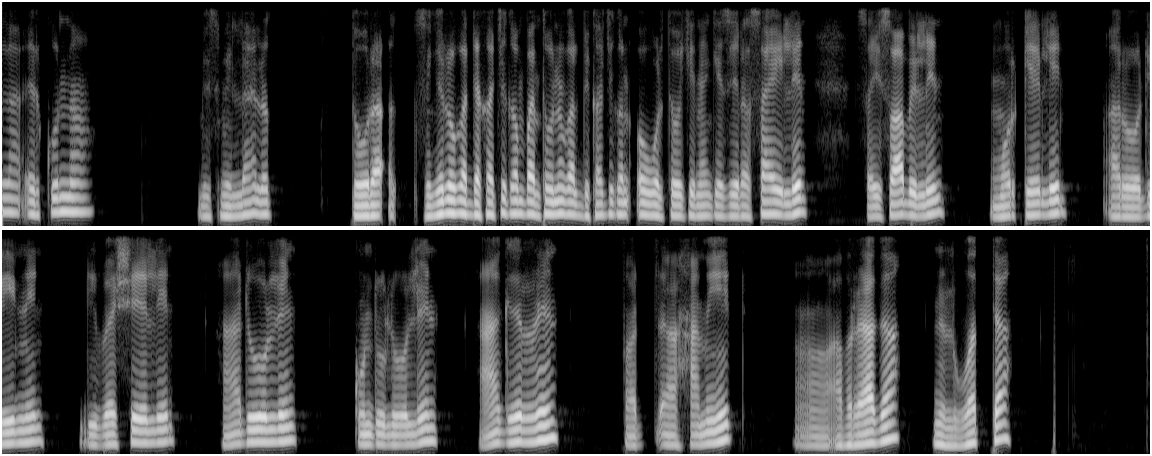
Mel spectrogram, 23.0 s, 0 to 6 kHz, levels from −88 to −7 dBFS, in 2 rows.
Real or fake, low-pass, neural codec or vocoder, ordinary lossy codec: real; 5.4 kHz; none; none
